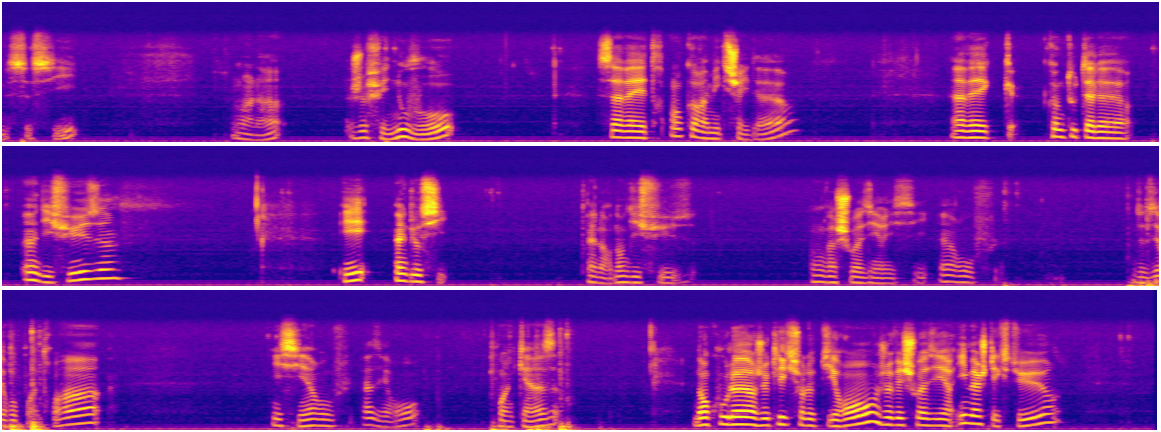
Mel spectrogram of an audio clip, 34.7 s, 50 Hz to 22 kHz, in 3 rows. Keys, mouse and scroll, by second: 0.3 click, 2.3 right click, 4.0 click, 5.7 click, 7.1 click, 10.6 click, 11.7 click, 14.5 click, 16.6 click, 21.7 click, 23.0 KP_0, 23.1 KP_Decimal, 23.4 KP_3, 23.6 KP_Enter, 25.9 click, 27.5 KP_0, 28.2 KP_Decimal, 28.5 KP_1, 28.7 KP_5, 28.9 KP_Enter, 31.6 click, 32.7 click, 34.5 click.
